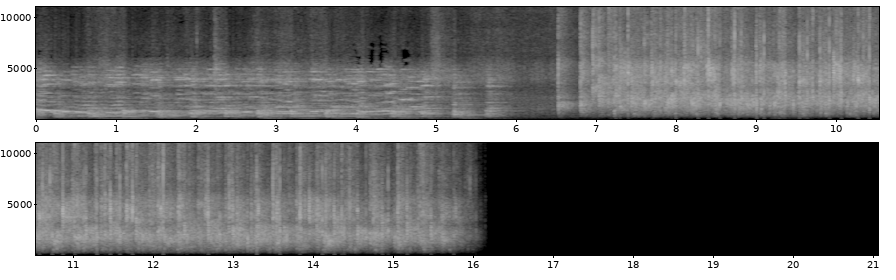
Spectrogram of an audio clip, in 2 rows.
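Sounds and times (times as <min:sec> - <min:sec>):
audience applauding: 0:06.5 - 0:16.2.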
